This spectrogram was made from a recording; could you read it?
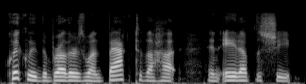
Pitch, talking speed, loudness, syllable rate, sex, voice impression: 180 Hz, 255 wpm, -19 LUFS, 6.3 syllables/s, female, feminine, adult-like, intellectual, slightly calm, elegant, slightly sweet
